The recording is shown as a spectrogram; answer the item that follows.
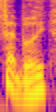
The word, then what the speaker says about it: February: Saturday the 16th of February at 3:00. There is an R there that you should pronounce. It's February. The R is there. Why not say it?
